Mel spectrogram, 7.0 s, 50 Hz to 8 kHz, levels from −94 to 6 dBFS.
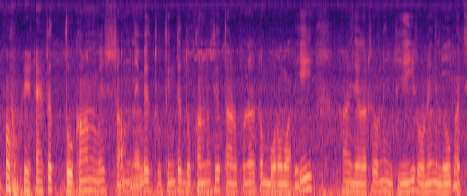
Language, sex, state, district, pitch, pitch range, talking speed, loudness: Bengali, male, West Bengal, Jhargram, 135 Hz, 130-145 Hz, 220 wpm, -18 LUFS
